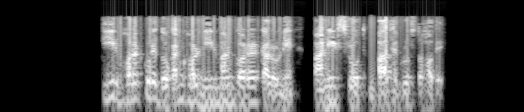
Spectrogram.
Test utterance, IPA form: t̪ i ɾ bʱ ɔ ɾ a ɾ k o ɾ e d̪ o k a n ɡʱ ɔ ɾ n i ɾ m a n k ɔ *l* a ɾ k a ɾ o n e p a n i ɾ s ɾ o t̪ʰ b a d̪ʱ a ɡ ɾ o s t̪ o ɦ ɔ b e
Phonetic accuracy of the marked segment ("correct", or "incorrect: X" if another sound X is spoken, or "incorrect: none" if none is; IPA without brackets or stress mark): incorrect: ɾ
